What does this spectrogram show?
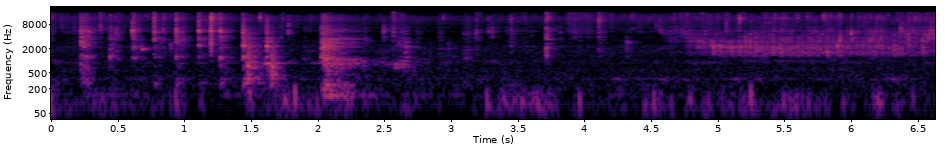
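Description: Egg-dipped bread frying in ghee on a cast-iron tawa, with scattered crackling pops for the first four seconds. About five seconds in, a steady sizzle sets in as egg-and-milk batter is spooned over the top of the bread.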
